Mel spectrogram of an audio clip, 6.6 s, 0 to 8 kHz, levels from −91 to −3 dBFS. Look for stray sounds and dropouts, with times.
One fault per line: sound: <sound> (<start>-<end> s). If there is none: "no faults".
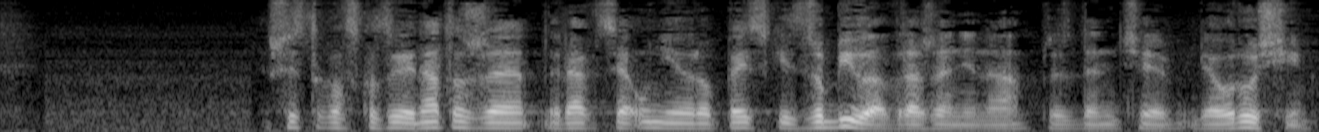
no faults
